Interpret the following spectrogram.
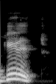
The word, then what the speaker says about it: guilt: देखिए यहाँ पर जी हमें यू जो है साइलेंट रहता है, जी के बाद जब भी यू आता है तो हमेशा साइलेंट होगा। जी को हम ग पढ़ते हैं और आई को ई की मात्रा पढ़ेंगे, एल को ले और टी को टे पढ़ते हैं।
